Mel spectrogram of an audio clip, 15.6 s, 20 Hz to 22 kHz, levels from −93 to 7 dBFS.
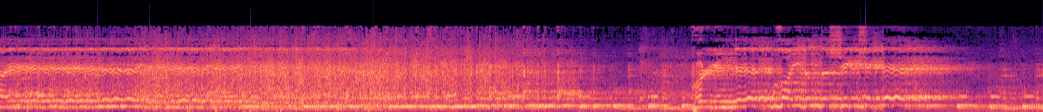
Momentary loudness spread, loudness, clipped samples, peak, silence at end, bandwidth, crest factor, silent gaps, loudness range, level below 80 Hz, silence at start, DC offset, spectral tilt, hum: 5 LU; -10 LUFS; under 0.1%; 0 dBFS; 0 s; 8.8 kHz; 10 dB; none; 2 LU; -36 dBFS; 0 s; under 0.1%; -5 dB/octave; none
